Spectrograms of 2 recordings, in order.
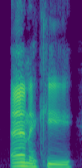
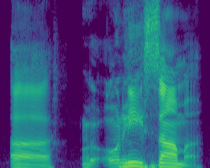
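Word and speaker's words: Onii-sama: And he's like, "It's not Aniki. It's Oni. Nisama. Don't be calling me that. You say it right or get it.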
